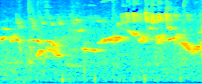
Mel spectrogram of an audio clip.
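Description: Murai batu (white-rumped shama) at a breeding farm, chirping in varied whistled phrases that rise and fall, moderately faint with light background noise and no voices.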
